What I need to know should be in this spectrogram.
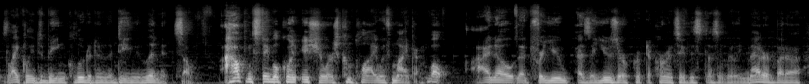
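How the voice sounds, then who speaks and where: A man hosting a crypto news explainer, reading scripted material with informal, conversational asides in a husky voice. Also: low voice, quick pace, hardly any pauses, darkish tone. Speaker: host of a crypto news video.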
